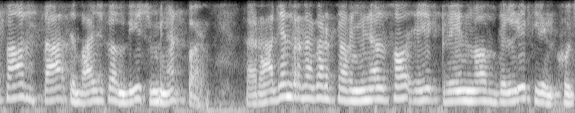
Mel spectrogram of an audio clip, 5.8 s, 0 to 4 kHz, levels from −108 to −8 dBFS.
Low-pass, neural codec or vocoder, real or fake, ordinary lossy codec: 3.6 kHz; codec, 16 kHz, 4 kbps, FreqCodec, smaller model; fake; Opus, 32 kbps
